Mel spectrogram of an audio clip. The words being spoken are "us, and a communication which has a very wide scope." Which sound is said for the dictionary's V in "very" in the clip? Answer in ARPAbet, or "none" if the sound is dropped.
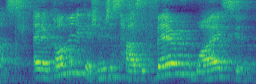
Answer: F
